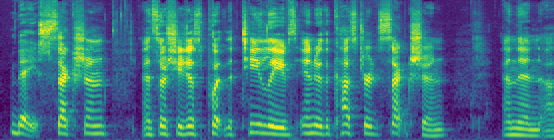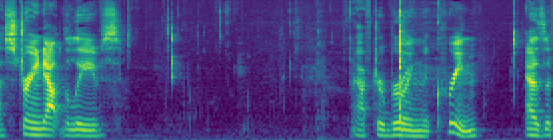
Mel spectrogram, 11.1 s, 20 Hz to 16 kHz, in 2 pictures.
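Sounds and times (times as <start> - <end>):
mouth sounds of eating: 6.8 - 9.1.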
